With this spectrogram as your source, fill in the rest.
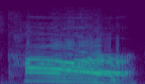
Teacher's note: Your tongue has to pull back. Car. And also your lips close a little bit in the front. The R needs to be very strong and you need to close the word.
